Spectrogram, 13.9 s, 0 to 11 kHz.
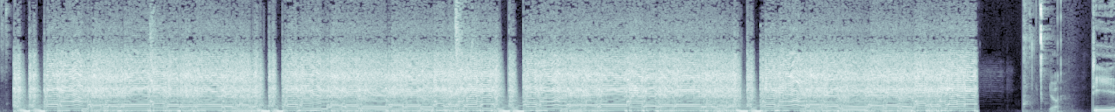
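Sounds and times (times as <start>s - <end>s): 
reamped distorted electric guitar riff through an Orange cabinet: 0.0s - 12.3s.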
